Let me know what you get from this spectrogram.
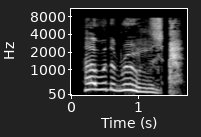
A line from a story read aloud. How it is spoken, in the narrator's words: said Ron, yawning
